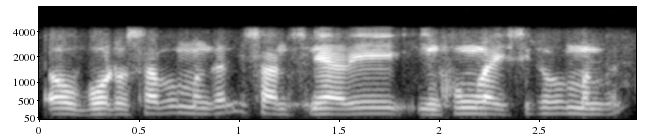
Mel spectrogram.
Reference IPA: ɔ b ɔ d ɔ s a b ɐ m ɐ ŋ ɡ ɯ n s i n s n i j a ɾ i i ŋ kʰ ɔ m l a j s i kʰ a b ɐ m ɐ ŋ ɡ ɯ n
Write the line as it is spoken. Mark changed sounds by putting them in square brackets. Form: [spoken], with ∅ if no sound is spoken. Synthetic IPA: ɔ b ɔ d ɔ s a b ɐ m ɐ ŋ ɡ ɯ n s [a] n s n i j a ɾ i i ŋ kʰ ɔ [ŋ] l a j s i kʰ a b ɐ m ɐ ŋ ɡ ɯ n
